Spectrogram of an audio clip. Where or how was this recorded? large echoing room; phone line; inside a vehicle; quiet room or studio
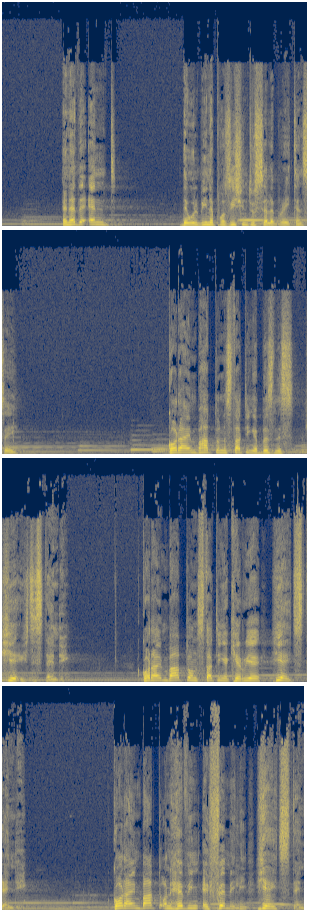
large echoing room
